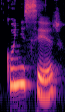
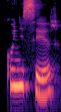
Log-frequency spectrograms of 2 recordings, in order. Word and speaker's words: conhecer: We have dar, dar, to give, saber, saber, to know, conhecer, conhecer. When we have N and H together, the sound becomes N. N.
